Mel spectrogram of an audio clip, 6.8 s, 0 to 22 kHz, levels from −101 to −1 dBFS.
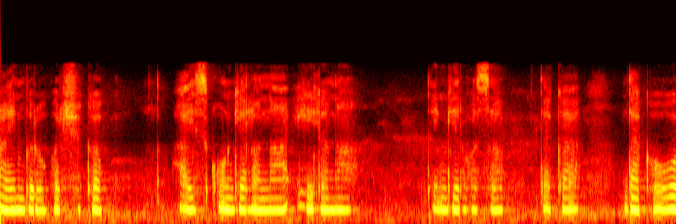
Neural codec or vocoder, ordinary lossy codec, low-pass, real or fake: codec, 16 kHz, 8 kbps, FunCodec, trained on Chinese and English, 25 frames a second; none; none; fake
